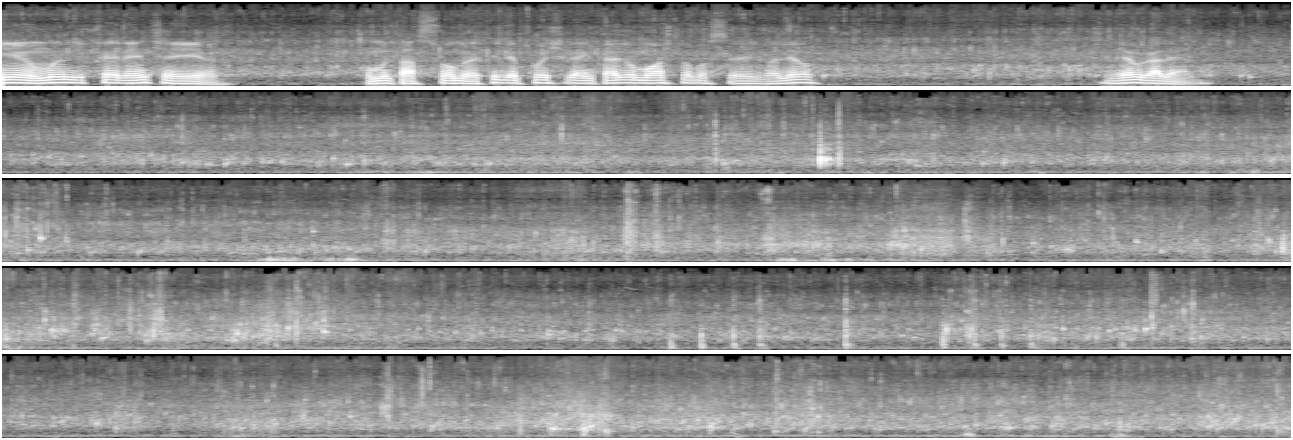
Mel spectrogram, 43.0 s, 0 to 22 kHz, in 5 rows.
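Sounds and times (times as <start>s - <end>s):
small splashes and clicks: 12.1s - 14.8s, 17.0s - 17.9s, 19.6s - 29.0s, 29.6s - 34.0s, 36.5s - 40.1s.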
